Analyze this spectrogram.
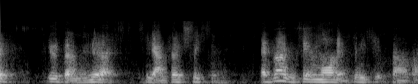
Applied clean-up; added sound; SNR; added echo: neural separator model SepFormer DNS4.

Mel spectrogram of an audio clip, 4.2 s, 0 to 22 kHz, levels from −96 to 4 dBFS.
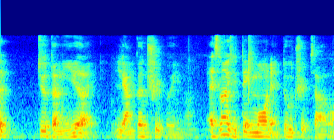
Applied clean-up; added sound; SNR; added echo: none; none; none; none.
